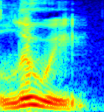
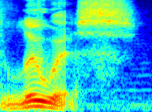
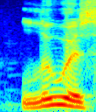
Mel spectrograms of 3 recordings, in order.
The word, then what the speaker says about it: Louis: dali armstrong responded with it's not louis it's lewis so then is the louis pronunciation wrong no at least i wouldn't say so language is about accepted use if so many people say it one way it just becomes acceptable regardless of the original intent or pronunciation but at the same time lewis is also not wrong because that's what the man himself said which does carry quite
